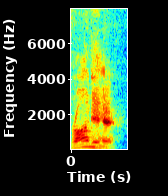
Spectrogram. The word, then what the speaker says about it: Ranger: We got uh Ron Her Suárez. By the way, I learned this from Nick. It's Ron Her.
